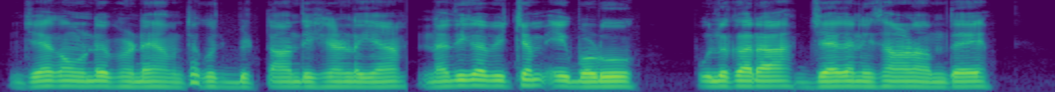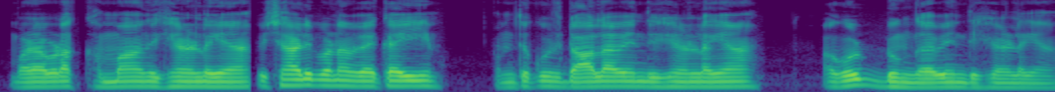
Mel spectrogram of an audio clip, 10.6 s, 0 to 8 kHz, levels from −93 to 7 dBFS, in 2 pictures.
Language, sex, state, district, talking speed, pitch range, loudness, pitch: Hindi, male, Uttarakhand, Uttarkashi, 220 wpm, 115-125 Hz, -19 LUFS, 120 Hz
